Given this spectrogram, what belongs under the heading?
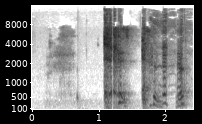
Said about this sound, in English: Are you still having your cough? You've got a bit of a cough for a few days now already.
